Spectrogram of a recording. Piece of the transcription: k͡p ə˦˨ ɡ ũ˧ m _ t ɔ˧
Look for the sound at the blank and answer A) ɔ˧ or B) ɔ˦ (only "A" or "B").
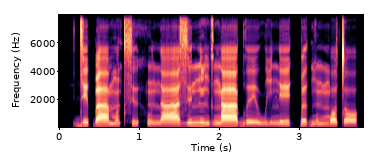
B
